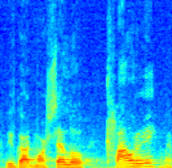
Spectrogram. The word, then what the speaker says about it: Marcelo Claure: And last but not least, to our far right, we've got Marcelo Claure, am I pronouncing it right?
